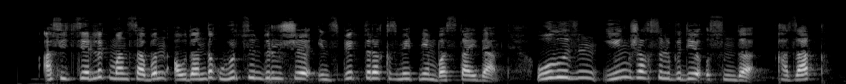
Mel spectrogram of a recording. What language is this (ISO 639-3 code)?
kaz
